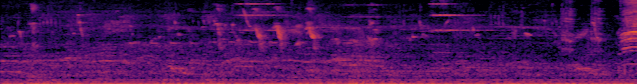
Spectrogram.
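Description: Faint birds chirping now and then over a steady low background hum, with one brief, slightly louder noise about halfway through.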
